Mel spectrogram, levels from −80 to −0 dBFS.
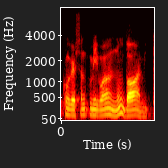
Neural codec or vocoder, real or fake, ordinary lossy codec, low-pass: codec, 16 kHz, about 1 kbps, DyCAST, with the encoder's durations; fake; Opus, 16 kbps; 7.2 kHz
